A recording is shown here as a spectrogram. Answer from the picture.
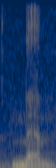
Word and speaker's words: Mem: The letter Mem is the only letter that, in order to pronounce it, you have to open your mouth and close it. Mem.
